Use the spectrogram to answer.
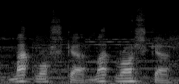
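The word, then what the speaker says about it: матрёшка: So have you heard of the so yeah, Matryoshka.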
